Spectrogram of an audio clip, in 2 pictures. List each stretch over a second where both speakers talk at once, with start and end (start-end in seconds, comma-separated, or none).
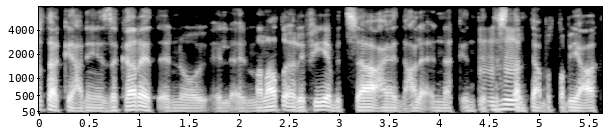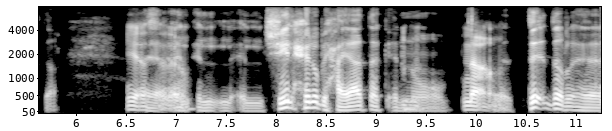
none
